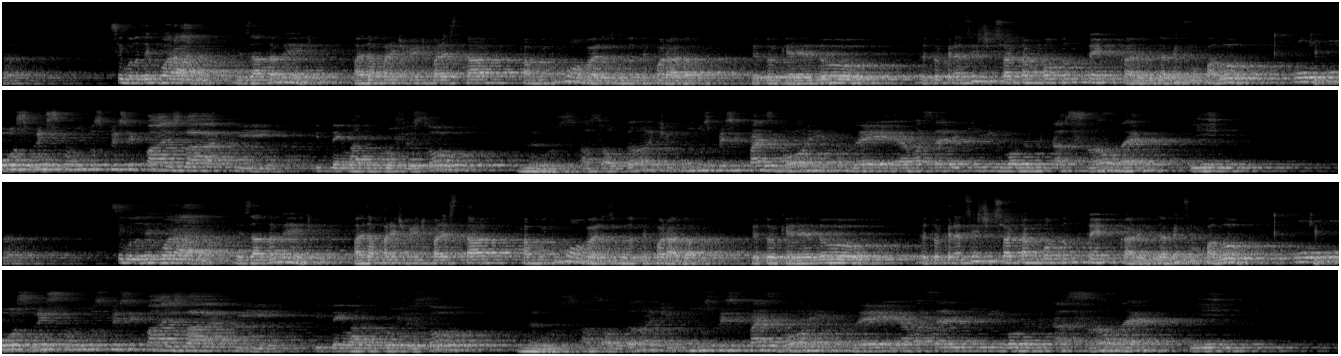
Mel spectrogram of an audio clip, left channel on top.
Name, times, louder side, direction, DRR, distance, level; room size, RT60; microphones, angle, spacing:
voice 1, 1.1-2.1 12.9-16.1 16.5-17.9 18.6-24.8 25.2-25.5, left 1 dB, 30° left, -2 dB, 0.6 m, -29 dB
voice 2, 2.3-3.1 3.5-4.9 5.2-6.9 7.5-8.7 9.1-12.4 13.6-13.8 18.5-18.9, right 1 dB, 15° right, 0 dB, 0.4 m, -27 dB
5.5 x 4.9 x 3.7 m, 2.7 s
head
